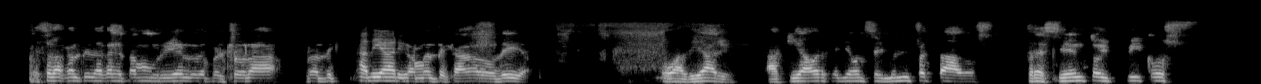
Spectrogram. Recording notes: The audio is not the best.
